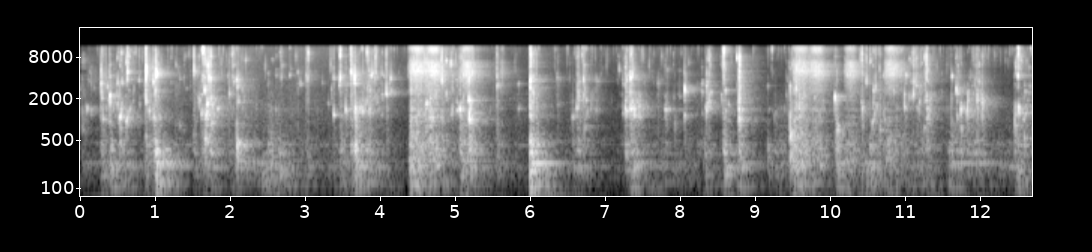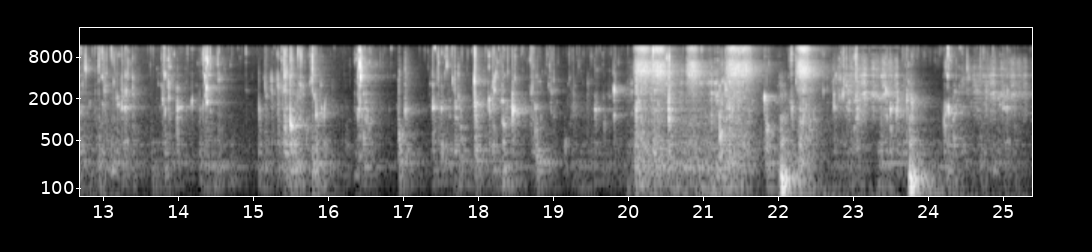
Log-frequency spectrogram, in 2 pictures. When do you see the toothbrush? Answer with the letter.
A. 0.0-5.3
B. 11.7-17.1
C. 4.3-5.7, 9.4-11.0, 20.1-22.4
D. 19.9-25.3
D.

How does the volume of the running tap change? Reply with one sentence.
The loudness of the running tap goes down.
